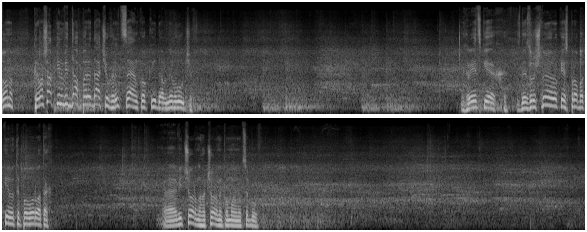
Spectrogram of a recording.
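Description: Ice skates scrape and hiss across ice in a large echoing arena.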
